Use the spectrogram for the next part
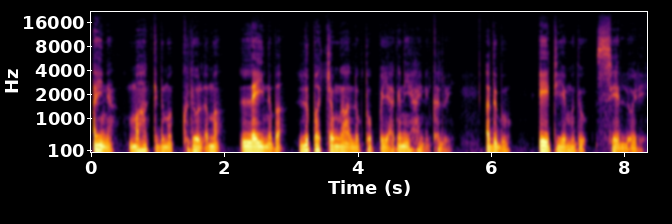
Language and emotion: Manipuri, sad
